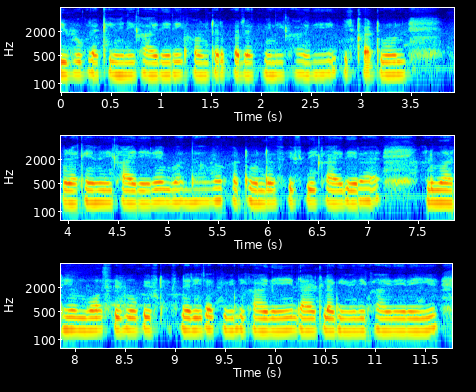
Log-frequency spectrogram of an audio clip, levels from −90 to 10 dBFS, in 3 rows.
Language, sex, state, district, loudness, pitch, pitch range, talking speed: Hindi, female, Bihar, Jahanabad, -21 LUFS, 175 Hz, 170-180 Hz, 265 wpm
